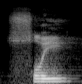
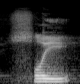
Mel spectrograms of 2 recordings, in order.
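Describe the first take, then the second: No difference in how they are said.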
